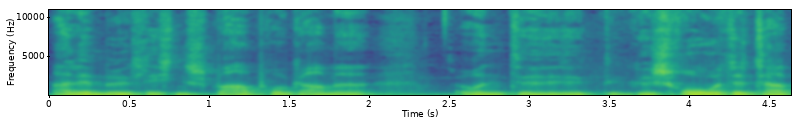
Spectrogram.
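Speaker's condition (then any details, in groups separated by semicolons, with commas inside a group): Parkinson's disease; first diagnosed by a psychiatrist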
